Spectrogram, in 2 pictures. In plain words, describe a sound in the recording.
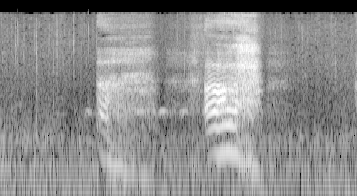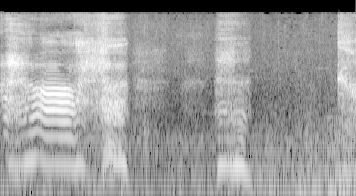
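A man groans and cries out in pain, close by.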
